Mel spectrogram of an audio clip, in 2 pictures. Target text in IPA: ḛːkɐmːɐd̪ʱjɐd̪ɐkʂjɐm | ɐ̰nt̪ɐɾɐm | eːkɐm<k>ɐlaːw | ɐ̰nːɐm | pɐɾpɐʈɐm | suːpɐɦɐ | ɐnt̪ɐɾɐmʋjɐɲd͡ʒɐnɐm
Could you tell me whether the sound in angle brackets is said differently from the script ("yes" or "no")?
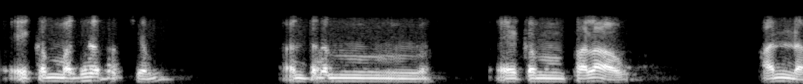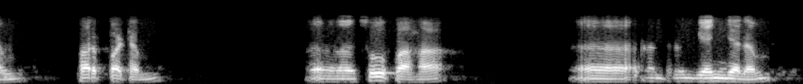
yes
